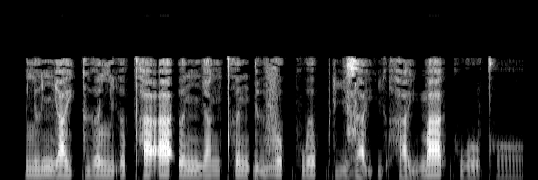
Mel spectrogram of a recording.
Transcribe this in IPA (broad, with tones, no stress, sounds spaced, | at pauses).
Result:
l ɨ˨˦ ɲ a˨˦ j k ɨ˨˦ ə̯ l ḭ˧˥ ə̯ t̪ʰ a̰ː˧˥ ʔ ə˧ n ɲ a̤˨˩ ŋ t̪ʰ ə˧ n ɗ ɨ̰˧˥ v ə˦˥ p̚ h w əː˦˥ p̚ k i˧˩ z a̰˧˨ j ʔ ḭ˧˨ ə̯ h a˧˩ j m aː˦˥ k̚ h w o˧˩ t̪ʰ ɔ̤˨˩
